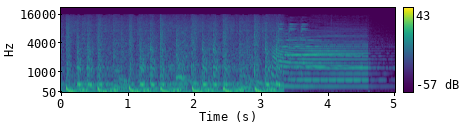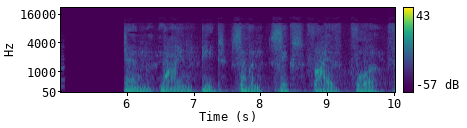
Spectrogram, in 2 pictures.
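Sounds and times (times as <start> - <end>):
dance music beat: 0.0 - 3.4
air horn: 3.1 - 5.2.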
